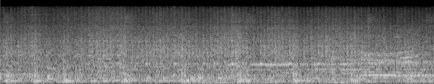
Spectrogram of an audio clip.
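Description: A slow-moving truck's engine running steadily close by, with music playing behind it.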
